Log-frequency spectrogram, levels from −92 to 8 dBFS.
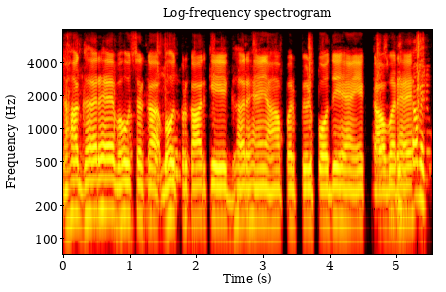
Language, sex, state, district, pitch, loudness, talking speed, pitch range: Hindi, male, Jharkhand, Sahebganj, 150 Hz, -16 LUFS, 185 wpm, 145-155 Hz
